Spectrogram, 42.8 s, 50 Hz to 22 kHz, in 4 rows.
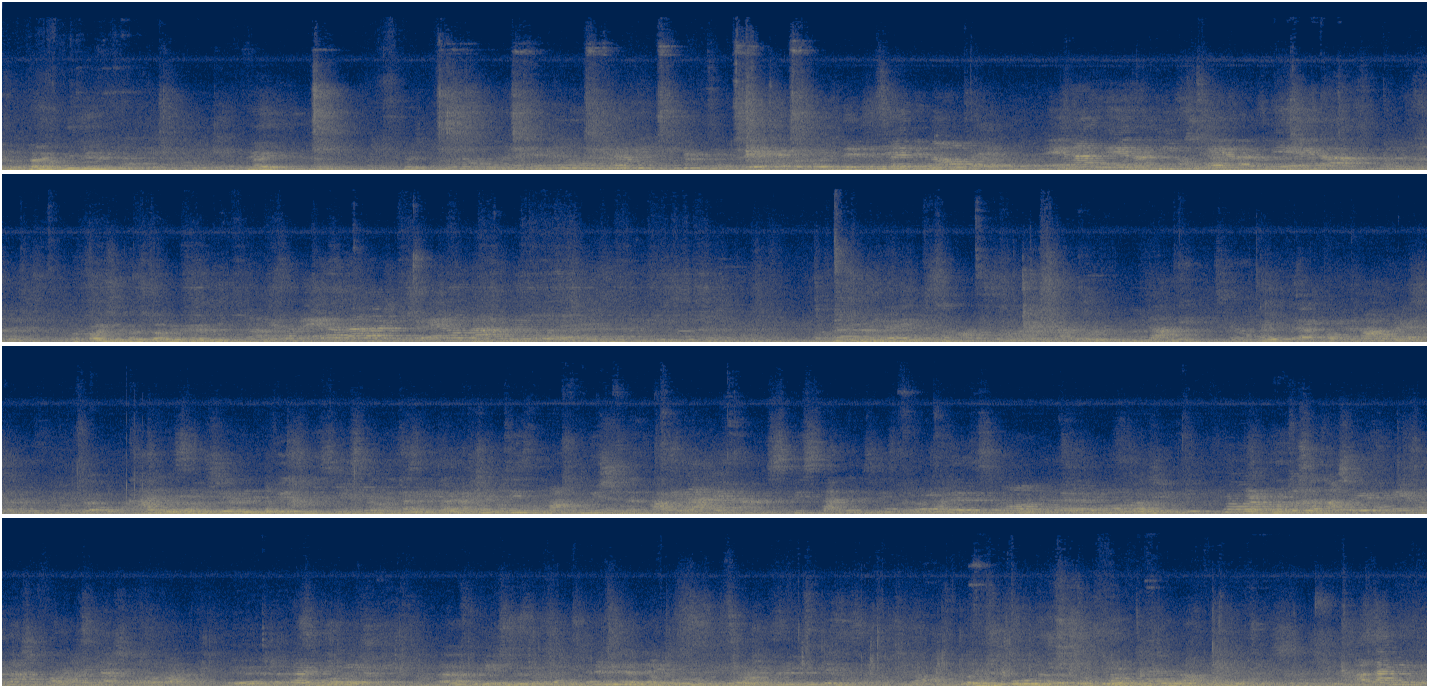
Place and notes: walking around in the main post office
(Sony PCM D50, DPA4060)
